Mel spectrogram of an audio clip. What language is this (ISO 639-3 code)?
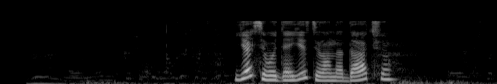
rus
